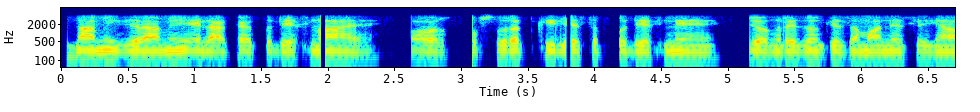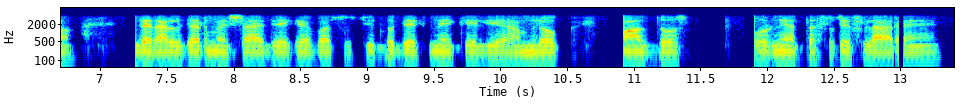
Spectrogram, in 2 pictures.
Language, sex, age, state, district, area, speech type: Urdu, male, 30-45, Bihar, Purnia, rural, conversation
